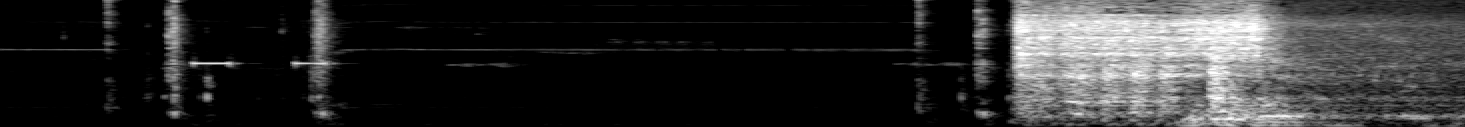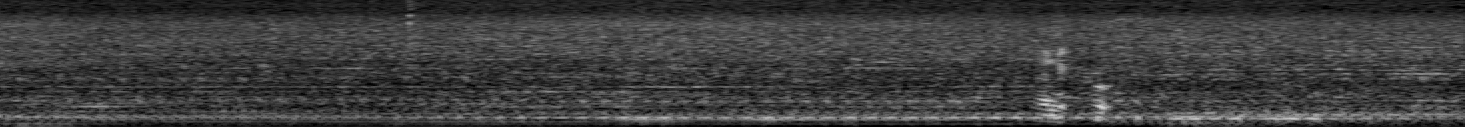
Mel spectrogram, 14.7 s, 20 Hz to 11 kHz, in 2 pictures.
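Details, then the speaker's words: Suzuki Vitara first start after sitting 13 years, tank pulled and cleaned, fed from a bucket, key cycled to prime: fuel pump priming clicks, short crank, engine catches to a steady slightly uneven idle with a little smoke smelling of rotten gas. "And we get a little smoke. Smells like rotten gas. Yeah. So basically guys, yes, it does run."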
